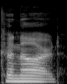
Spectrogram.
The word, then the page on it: canard: American English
